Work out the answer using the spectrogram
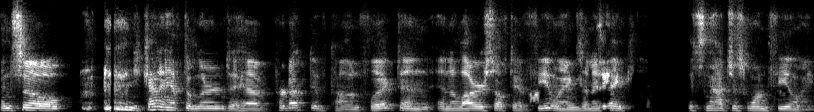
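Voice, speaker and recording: A man talks at a moderate pace in an ordinary speaking voice, pitched fairly high, with ordinary pitch variation. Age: 60s. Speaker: author and sales trainer. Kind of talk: interview.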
